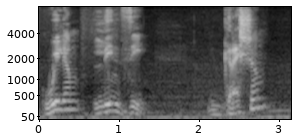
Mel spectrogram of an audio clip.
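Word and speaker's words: William Lindsay Gresham: Уилям Линдзи Грешъм е така официалното произношение.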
